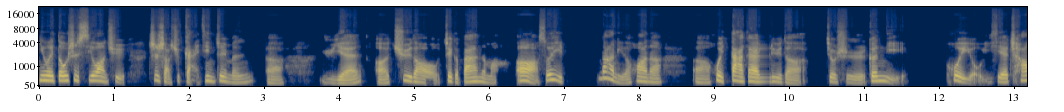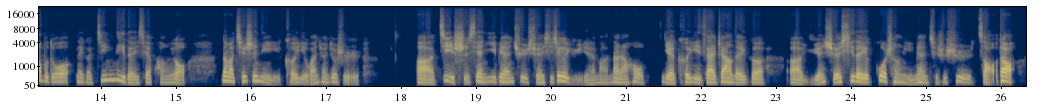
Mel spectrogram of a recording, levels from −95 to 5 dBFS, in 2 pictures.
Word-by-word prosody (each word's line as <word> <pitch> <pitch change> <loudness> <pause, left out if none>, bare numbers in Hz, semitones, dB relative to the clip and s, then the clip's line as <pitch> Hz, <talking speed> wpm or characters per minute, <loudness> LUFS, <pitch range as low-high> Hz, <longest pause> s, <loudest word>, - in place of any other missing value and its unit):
因 225 -1 +4
为 210 - +6
都 210 +1 +5
是 220 0 +1
希 210 +2 +2
望 195 -3 +5
去， 165 - -5 0.3
至 230 - +2
少 - - +3
去 195 - -4
改 - - -1
进 205 -3 -2
这 195 +1 0
门， 145 +4 -8
呃， 125 -4 -5 0.5
语 135 -1 -15
言， 125 +5 +1 0.2
而 130 0 0
去 205 +2 +1
到 130 -8 +1
这 195 - +2
个 155 - -3
班 175 +2 +4
的 160 - -4
嘛。 135 - -9 0.2
啊， 210 -2 +7
所 235 +2 +2
以 200 -9 -2 0.4
那 315 +2 +2
里 130 -6 -7
的 130 - -5
话 185 +1 +2
呢， 150 -2 -2 0.4
呃， 140 -3 -5
会 195 +7 +3
大 185 - +6
概 175 -2 +5
率 165 0 -5
的 120 -6 -4 0.2
就 170 -3 -2
是， 135 -4 -5
跟 200 -1 +3
你 275 +8 -9 0.5
会 200 -9 +2
有 - - -6
一 - - -19
些 160 0 +1
差 215 +6 +3
不 185 - -3
多 170 0 0
那 170 -2 -7
个 140 -1 -9
经 235 - -4
历 220 -7 -1
的 135 -3 -2
一 - - -8
些 155 +2 -4
朋 135 -1 -11
友， 140 - -2 0.4
那 205 - +3
么 185 -2 +3
其 195 - -2
实 205 +2 +1
你 135 - -6
可 - - -3
以 145 -2 -4
完 130 +3 -3
全 160 -2 -7
就 165 -1 -4
是， - - -8 0.7
呃， - - +3
既 205 -6 0
实 140 -2 +2
现 165 +1 -1
一 170 -1 -5
边 165 -1 0
去 175 -2 -2
学 140 0 -3
习 160 +3 -7
这 210 - +2
个 195 - +4
语 160 - -14
言 115 +3 -10
嘛， 135 -1 -9
那 160 +1 -1
然 140 0 -3
后 155 -5 -4 0.2
也 140 -4 +2
可 155 - -2
以 150 -3 -2
在 150 +1 +3
这 170 - 0
样 160 -1 +5
的 130 -1 +1
一 130 - -3
个， 135 -1 0 0.3
呃， - - +2
语 - - -19
言 130 +4 -1
学 160 -2 +4
习 200 +3 0
的 175 -3 +6
一 - - +4
个 155 - +2
过 200 +7 +3
程 160 -3 -3
里 120 -6 -9
面， 150 +1 -3
其 150 - -6
实 160 +1 -8
是 170 -3 -4
找 - - +2
到， - - +8
160 Hz, 255 characters per minute, -25 LUFS, 140-190 Hz, 0.7 s, 到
